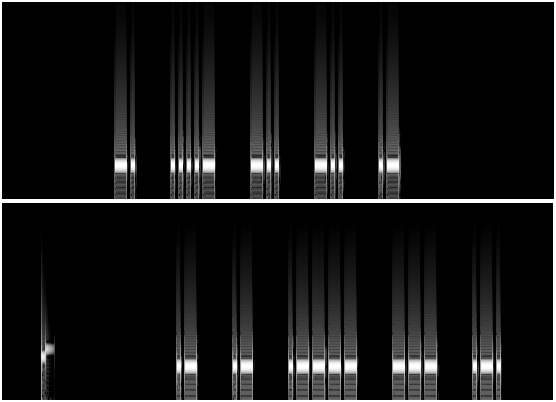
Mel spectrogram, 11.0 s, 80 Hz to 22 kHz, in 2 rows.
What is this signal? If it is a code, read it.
Morse code, heard as a keyed tone, about 30 wpm, spaced as for 17 wpm, 700 Hz. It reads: N4DDA AA1OR
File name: Lesson 14g - Number 2 - Call Signs 30wpm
